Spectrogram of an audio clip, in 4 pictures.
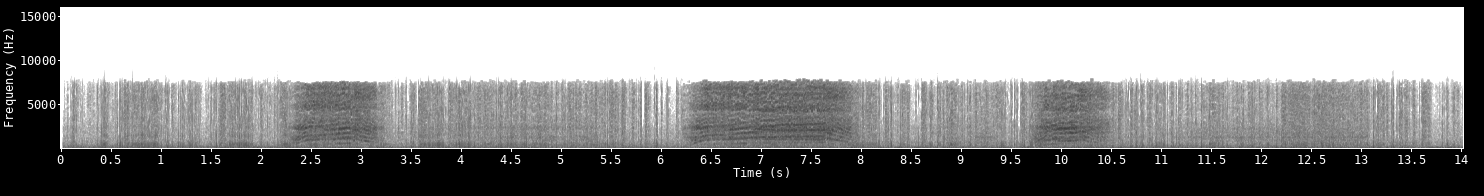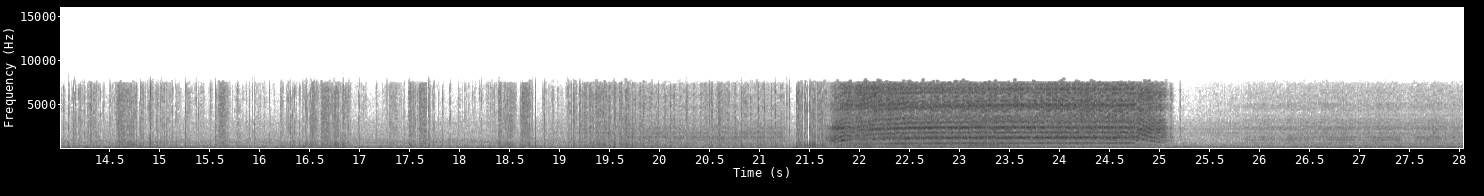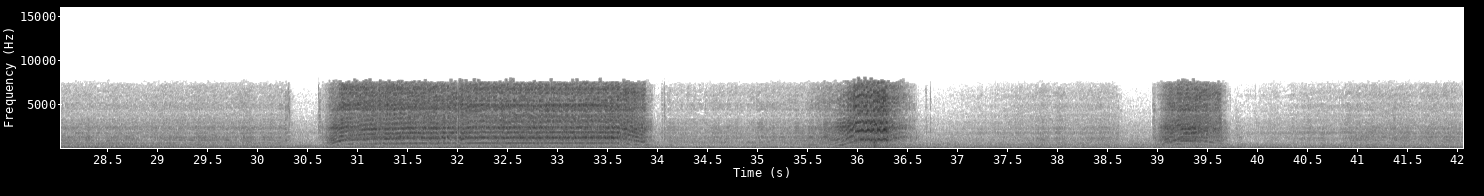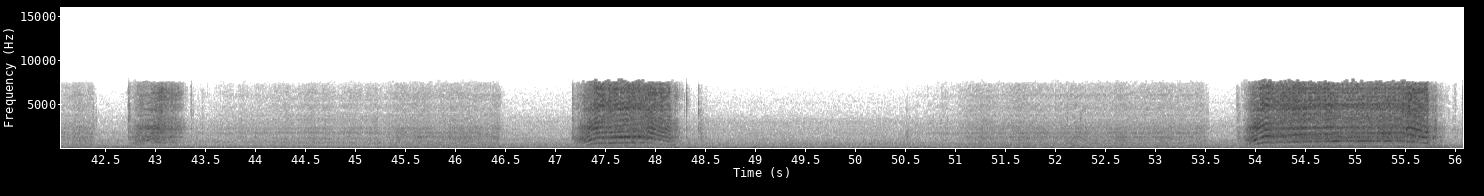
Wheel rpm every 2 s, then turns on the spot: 0, 50, 10, 100, 20, 20, 10, 0, 0, 10, 30, 150, 90, 20, 20, 100, 130, 30, 30, 30, 10, 20, 20, 50, 10, 10, 30, 150.
2-6 10-14 26-30 34-52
